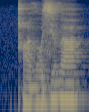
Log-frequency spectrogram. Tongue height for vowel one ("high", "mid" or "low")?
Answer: low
